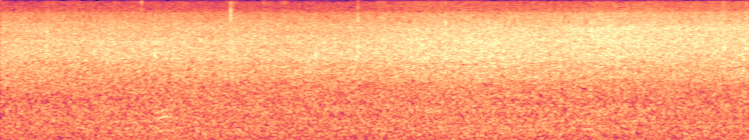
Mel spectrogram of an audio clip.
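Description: Steady wash of surf with wind rumbling on the microphone.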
